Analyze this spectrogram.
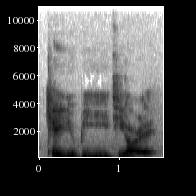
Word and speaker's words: Kubetra: This world of ours is called Cubetra, spelled with a K. Kubetra.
